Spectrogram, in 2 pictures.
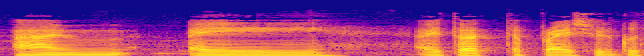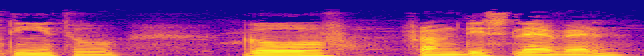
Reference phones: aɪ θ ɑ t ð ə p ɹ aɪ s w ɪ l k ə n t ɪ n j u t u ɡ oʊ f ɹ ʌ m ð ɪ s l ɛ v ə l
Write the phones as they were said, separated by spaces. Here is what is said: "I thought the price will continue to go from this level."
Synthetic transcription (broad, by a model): aɪ t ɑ t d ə p ɹ aɪ s w ɪ l k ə n t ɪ n j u t u ɡ oʊ f ɹ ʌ m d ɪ s l ɛ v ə l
